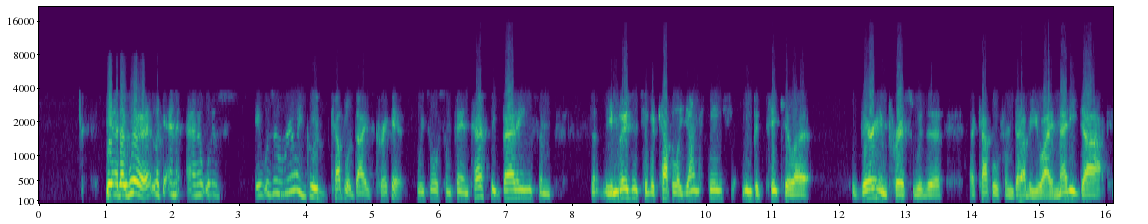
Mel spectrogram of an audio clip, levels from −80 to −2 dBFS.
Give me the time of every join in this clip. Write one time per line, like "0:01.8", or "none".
0:10.5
